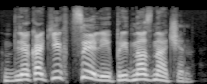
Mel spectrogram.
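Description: A woman reading an audiobook voices a stubborn middle-aged male shopper who drones slowly and grumbles. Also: expressive, dry recording, clean studio sound, natural voice. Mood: grumbling. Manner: slow, droning, lower than narration.

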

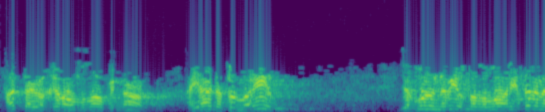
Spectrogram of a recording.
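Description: A man with an Egyptian accent preaching a sermon, stressing and repeating key phrases, now loud and now low. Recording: tinny lo-fi lecture recording in a big reverberant hall.

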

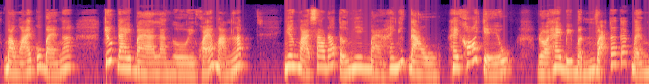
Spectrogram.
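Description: A woman with a Southern Vietnamese accent tells a ghost story in a casual narration style. She talks chattily and addresses her listeners directly. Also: mid-range voice.

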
